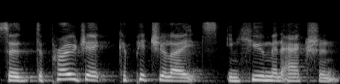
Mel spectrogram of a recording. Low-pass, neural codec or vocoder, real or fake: 7.2 kHz; codec, 16 kHz in and 24 kHz out, 1 kbps, XY-Tokenizer; fake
